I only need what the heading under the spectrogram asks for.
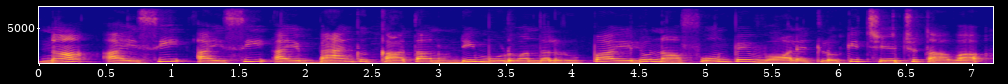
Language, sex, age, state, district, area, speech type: Telugu, female, 18-30, Andhra Pradesh, Nellore, rural, read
